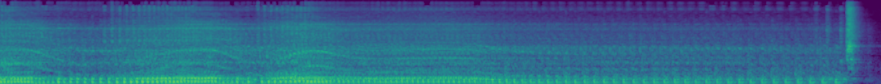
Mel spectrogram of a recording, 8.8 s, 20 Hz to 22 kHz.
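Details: Skyteam Ace 50 moped, brand-new Zongshen HY50 4-valve twin-cam engine (Honda Dream 50 copy), not yet run in, two-into-one exhaust, started cold; revs up and settles into clean even putt-putt idle before shutoff; normal cold running.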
